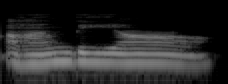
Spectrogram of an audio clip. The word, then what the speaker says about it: Indiens: If it is the group of boys, so then nous sommes Indiens. Yes, we won't pronounce it. You can observe S sound is not there here.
